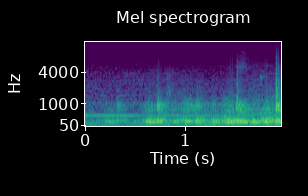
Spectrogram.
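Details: Rapid rhythmic whooshing pulses of one twin's fetal heartbeat at a 25-week ultrasound in an IVF twin pregnancy, about 148 beats a minute, within the normal fetal range.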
